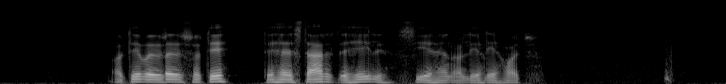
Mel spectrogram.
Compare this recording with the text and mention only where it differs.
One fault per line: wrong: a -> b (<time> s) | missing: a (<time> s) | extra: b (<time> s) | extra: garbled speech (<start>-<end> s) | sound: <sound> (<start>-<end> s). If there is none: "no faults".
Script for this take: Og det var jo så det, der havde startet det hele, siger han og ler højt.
extra: jo (1.7 s)
extra: ler (4.8 s)
sound: whoosh (6.6-6.8 s)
